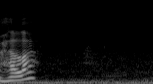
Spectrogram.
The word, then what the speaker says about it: Helle: The reason why I pronounce it in two different ways is that I mentioned this in an early video, is that I lived in California for 4 years when I was a teenager, and of course people pronounced my name Hella.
